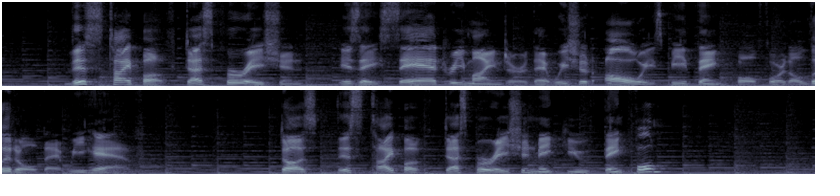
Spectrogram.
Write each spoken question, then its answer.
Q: Does this type of desperation make you thankful?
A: In a way, it does.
